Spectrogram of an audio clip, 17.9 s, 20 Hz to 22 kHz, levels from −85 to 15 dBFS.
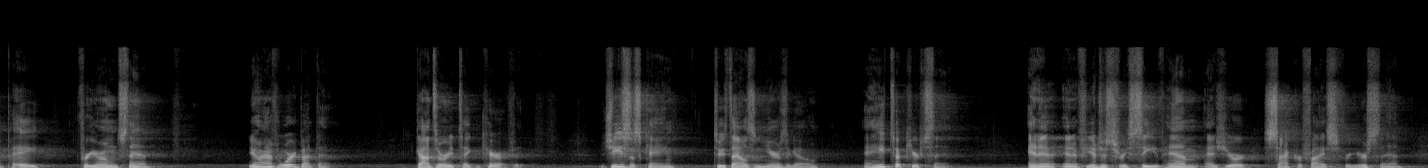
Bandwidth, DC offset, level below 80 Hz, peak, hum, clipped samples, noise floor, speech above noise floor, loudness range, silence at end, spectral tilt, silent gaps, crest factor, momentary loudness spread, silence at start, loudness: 16 kHz; under 0.1%; -72 dBFS; -6 dBFS; none; under 0.1%; -58 dBFS; 34 dB; 3 LU; 0.2 s; -5.5 dB/octave; none; 20 dB; 13 LU; 0 s; -25 LUFS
